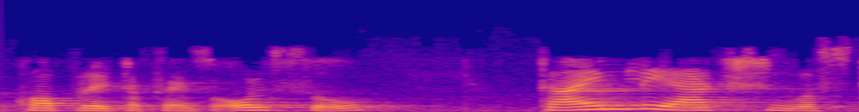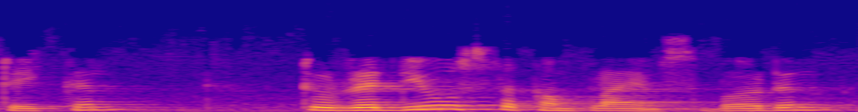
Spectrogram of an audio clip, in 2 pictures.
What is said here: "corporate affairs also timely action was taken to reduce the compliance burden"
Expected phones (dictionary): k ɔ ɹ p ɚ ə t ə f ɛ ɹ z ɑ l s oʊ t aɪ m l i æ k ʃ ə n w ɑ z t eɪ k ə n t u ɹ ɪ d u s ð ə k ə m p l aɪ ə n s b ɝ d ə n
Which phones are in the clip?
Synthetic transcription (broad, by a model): k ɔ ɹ p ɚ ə t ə f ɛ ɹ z ɑ l s oʊ t aɪ m l i æ k ʃ ə n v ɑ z t eɪ k ə n t u ɹ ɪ d u s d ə k ə m p l aɪ ə n s b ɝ d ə n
